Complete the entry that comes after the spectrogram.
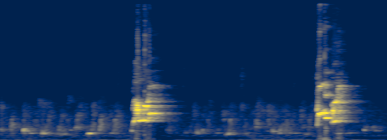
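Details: Lovebird chirping, used as a lure to excite other lovebirds into singing: two loud, harsh, buzzy chirps about two seconds apart, with soft, scratchy chatter between them.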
